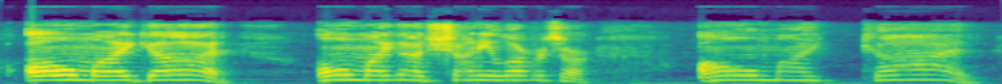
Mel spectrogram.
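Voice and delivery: overwhelmed with shocked joy; stunned excitement. Real, not acted. Reacting to shiny Larvitar.

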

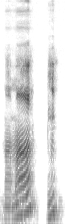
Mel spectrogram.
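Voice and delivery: "mamá mi" slowed, with a long final a in mamá; slow "mamá mi", vowel held before mi; stretched A. Shown as a demonstration. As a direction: draw out maa, then add "mi". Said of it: "Estiras la A".

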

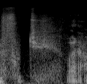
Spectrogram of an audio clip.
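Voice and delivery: whispered swear word, held back. Real, not acted. The presenter whispering the swear word he regrets. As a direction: hush the rude word. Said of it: "je censure".

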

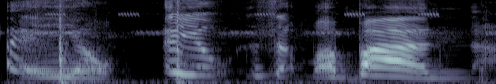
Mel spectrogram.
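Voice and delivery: groaning whimpers, hammed up; a touch of pained moaning.

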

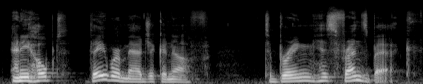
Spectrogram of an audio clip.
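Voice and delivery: usual speaking voice

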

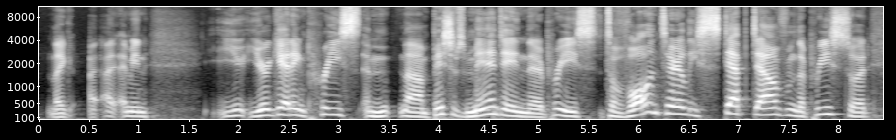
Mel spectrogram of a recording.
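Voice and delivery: fiery sermon rant, pitch soaring; preaching at full force. Acted. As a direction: rail against it from the pulpit, voice climbing. Heated preaching on Biden.

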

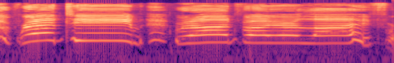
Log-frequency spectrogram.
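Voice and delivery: high, loud playful alarm; mock panic shout. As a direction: call out a warning in play panic. Mock panic at enemy team.

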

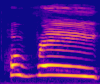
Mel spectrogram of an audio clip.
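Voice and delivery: high, loud frog cheer; lightly voiced frog cheering; croaking frog. A narrator's reading. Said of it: "croaked Frog".

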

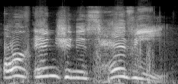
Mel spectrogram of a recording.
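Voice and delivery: high cry of alarm. Acted. Freight cars to each other, crying out. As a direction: call it out in dismay. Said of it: "cried the freight cars".

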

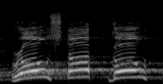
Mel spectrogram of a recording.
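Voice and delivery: loud, high shouted orders; captain's commands. Acted. Captain commanding the rowers under the boat, loud shouted orders. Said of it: "whatever the captain says to them".

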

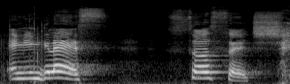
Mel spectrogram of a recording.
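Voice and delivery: sausage said clearly the English way; repeat-after-me model of sausage; English pronunciation. Shown as a demonstration. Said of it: "Repite después de mí".

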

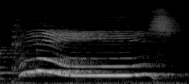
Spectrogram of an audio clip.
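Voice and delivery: very high small plea; tiny creature voice. Acted. Baby animals beg the bear, tiny pleading voice. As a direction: squeak it like a little animal begging. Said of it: "and just then you hear".

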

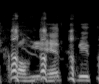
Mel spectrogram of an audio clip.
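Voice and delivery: laughing. Retold or imitated. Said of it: "You're like".

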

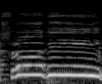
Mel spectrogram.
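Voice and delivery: high, loud call across the house. Acted. Dad calling Froggy to ride, loud high shout. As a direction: holler his name to hurry him. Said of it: "su papá grita".

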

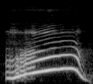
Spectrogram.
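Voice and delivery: high ghostly cackle; short wicked ghost laugh; evil cackle. Acted. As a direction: laugh like a witch. Ghost laughs after threat.

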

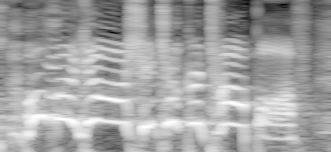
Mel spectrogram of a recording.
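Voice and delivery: cartoon phone squealing in shock at the laptop. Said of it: "and the phone goes".

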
